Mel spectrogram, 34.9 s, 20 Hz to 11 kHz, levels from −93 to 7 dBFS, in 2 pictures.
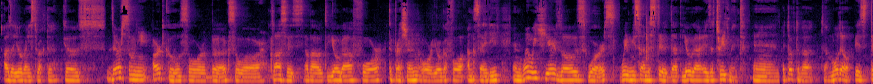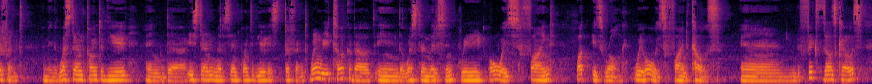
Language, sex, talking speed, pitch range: English, male, 140 wpm, 120-135 Hz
